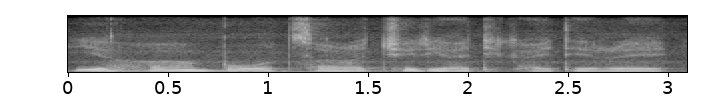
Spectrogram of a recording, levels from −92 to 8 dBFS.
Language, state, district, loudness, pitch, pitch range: Hindi, Arunachal Pradesh, Lower Dibang Valley, -14 LUFS, 180 Hz, 175-185 Hz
